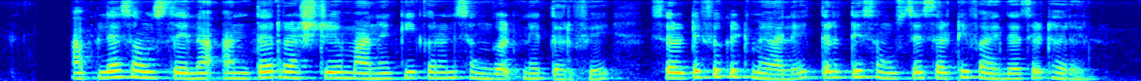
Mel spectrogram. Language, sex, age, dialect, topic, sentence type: Marathi, female, 36-40, Standard Marathi, banking, statement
